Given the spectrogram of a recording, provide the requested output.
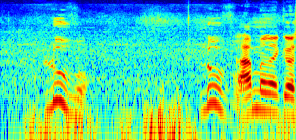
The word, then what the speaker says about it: Louisville: Yeah, it's not that that's two syllables. it. There's somewhere between two and three syllables is a proper way to say it. Louisville. Louisville.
